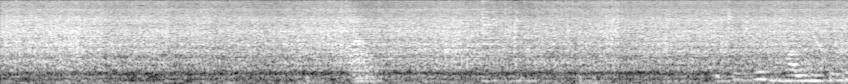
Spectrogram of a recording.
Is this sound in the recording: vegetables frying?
yes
